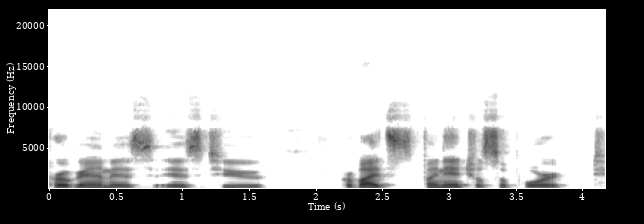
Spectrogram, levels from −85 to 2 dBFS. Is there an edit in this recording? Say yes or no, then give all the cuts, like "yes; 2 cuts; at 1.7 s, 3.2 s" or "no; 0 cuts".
no; 0 cuts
